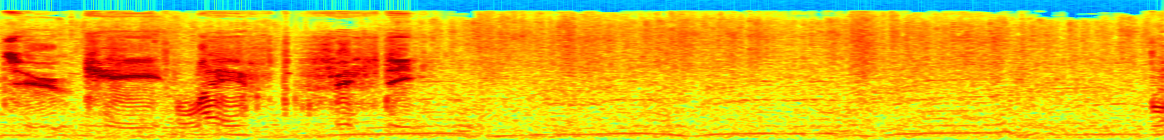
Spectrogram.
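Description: A rally car engine drones and revs up and down.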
